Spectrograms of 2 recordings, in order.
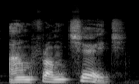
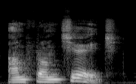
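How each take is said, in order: Both takes have the same delivery.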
